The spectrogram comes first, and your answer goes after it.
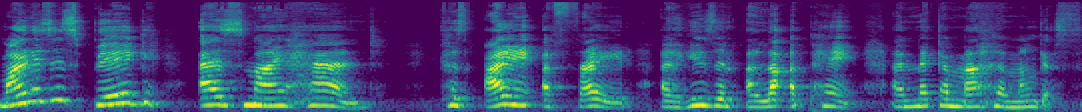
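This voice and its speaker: A woman's animated voice moves through very wide pitch swings. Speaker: art teacher. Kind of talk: painting tutorial for kids.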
